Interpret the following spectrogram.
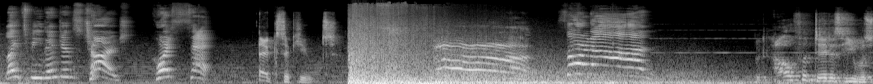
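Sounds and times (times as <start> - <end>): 
speech: 0.1 - 3.5, 7.6 - 8.7
sci-fi explosion hitting a spaceship: 3.5 - 7.1.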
